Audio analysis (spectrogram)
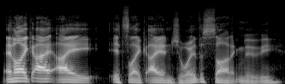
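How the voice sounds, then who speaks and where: A man's voice: sits low, animated, a little fast, fairly bright tone, clear, resonant tone, no echo. A man co-hosting a podcast in casual conversation, thinking aloud tentatively with false starts. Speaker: podcast co-host.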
